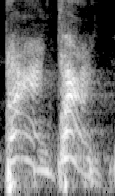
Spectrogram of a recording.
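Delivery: high, explosive vocal gunshot; imitated gunshots. Tow truck driver fires into the air, imitated gunshots. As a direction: mimic two shots ringing out. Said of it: "blasted two shots in the air".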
